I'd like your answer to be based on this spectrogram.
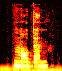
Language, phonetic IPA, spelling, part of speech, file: Polish, [ˈmɔdɛ̃m], modem, noun, Pl-modem.ogg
